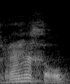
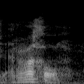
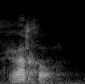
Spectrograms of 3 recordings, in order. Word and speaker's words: Rachel: Want zo spreek je dat, mensen vragen dat, het is toch Rachel? Nee, het is Rachel. Hè? Dat is de gewone Nederlandse uitspraak, Rachel. Met die CA, of hebben we het daar al eens over gehad? Nee, hè? Rachel, ja. Kan het ook niet helpen, maar zo spreek je dat uit.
